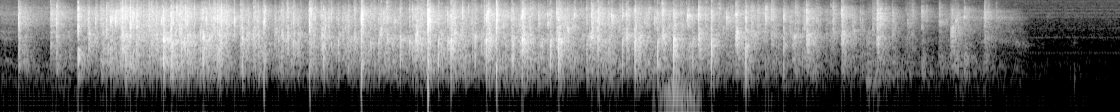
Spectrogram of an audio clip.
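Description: Audience applauding, a dense patter of many hands clapping that sets in just after the start and thins out and dies away over the last second or two.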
